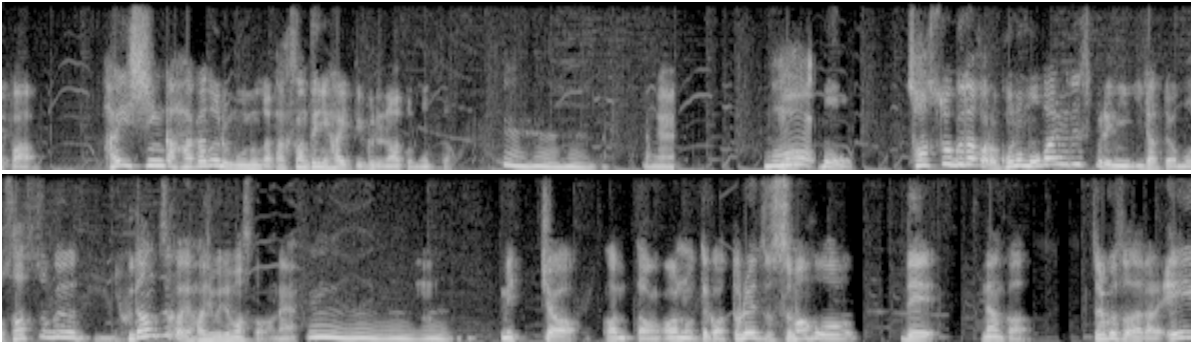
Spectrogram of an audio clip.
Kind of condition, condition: link, video call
